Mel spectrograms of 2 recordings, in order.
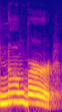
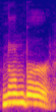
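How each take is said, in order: Both takes have the same delivery.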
